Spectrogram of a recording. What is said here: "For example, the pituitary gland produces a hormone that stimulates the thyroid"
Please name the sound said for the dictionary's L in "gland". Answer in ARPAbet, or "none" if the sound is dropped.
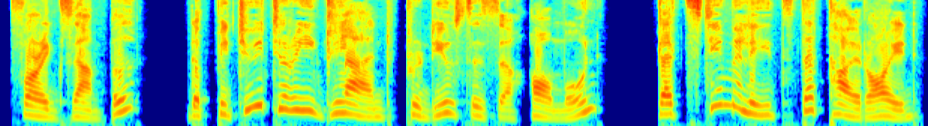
L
